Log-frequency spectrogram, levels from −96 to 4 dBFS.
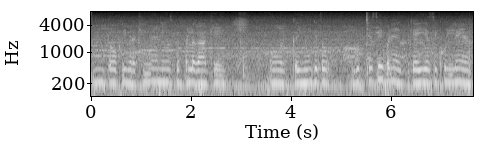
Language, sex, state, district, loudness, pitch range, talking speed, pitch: Hindi, female, Punjab, Fazilka, -16 LUFS, 195-210 Hz, 135 wpm, 205 Hz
